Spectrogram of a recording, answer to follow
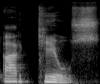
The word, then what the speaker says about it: Arceus: A propósito, eu sei que os nomes se pronunciam guiratina e arqueus, mas eu não tô nem aí. Para mim, geratina e Arceus são mais legal.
